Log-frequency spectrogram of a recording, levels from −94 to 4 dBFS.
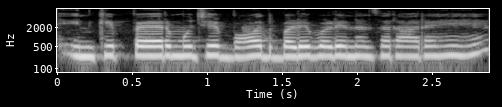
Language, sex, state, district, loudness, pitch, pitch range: Hindi, female, Chhattisgarh, Bilaspur, -13 LUFS, 255 Hz, 250-260 Hz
